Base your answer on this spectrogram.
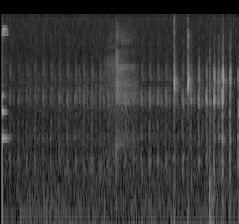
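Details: Dog panting with a noisy, breathy chuff, likened to a steam train; broadband rasping puffs with sharp clicks and bursts near the end, in a quiet indoor setting.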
